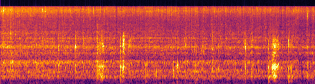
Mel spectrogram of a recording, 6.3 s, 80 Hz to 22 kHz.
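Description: Faint, steady sizzle of lardons frying in their rendered fat in the bowl of a Moulinex 12-in-1 multicooker on wok-sauté mode. A few soft taps and scrapes of a spoon come in as thick crème fraîche is spooned into the bowl.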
